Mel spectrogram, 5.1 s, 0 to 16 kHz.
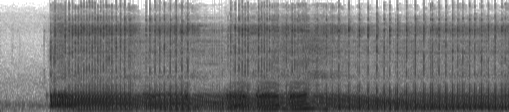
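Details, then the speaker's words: Almost 18-year-old two-stroke trimmer with a primer under the carburetor. Snarls to a strong, even buzz at steady throttle with no stumbling. Runs excellent with great compression; normal running. "Oh yeah. For a trimmer that's almost 18 years old, it still runs excellent. Still has great compression too."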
